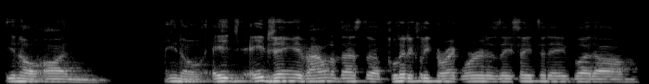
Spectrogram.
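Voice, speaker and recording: A man's voice: mid-range voice, fairly even intonation, normal speed, mellow. A man hosting a counseling podcast, asking loose, rambling questions full of fillers. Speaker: podcast host. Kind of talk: casual interview hosting.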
